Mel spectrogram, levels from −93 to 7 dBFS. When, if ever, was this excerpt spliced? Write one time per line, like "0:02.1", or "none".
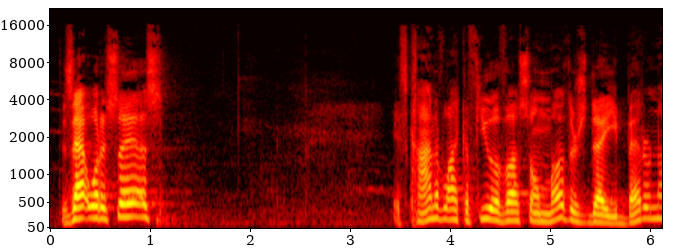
none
